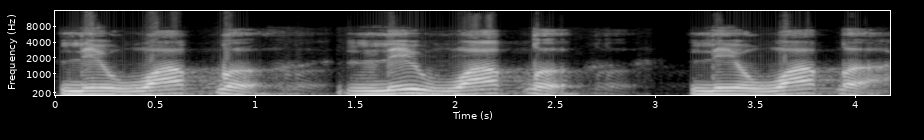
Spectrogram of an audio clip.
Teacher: قاف حروف مستعلیہ سے موٹا بھی کریں گے اور قاف حروف قلقلہ سے بھی ہے، تو ہم نے اس کو خوب واضح کرنا ہے۔ حروف قلقلہ 5 ہیں، قاف، طا، با، جیم، دال، تو ان میں سے قاف آ گیا ساکن ہے، تو ہم نے اس کو خوب واضح کرنا ہے۔ · ہا کو اپنے حلق کے نچلے والے حصے سے ادا کریں گے، آگے الف ہے، اس کو 2 حرکات لمبا کرنا ہے۔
